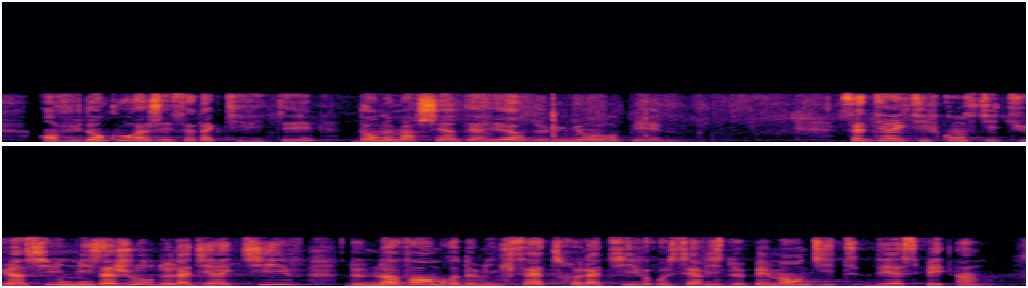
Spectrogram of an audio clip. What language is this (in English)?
French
